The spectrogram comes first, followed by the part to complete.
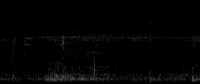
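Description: Near silence: room tone with a few faint light clicks.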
